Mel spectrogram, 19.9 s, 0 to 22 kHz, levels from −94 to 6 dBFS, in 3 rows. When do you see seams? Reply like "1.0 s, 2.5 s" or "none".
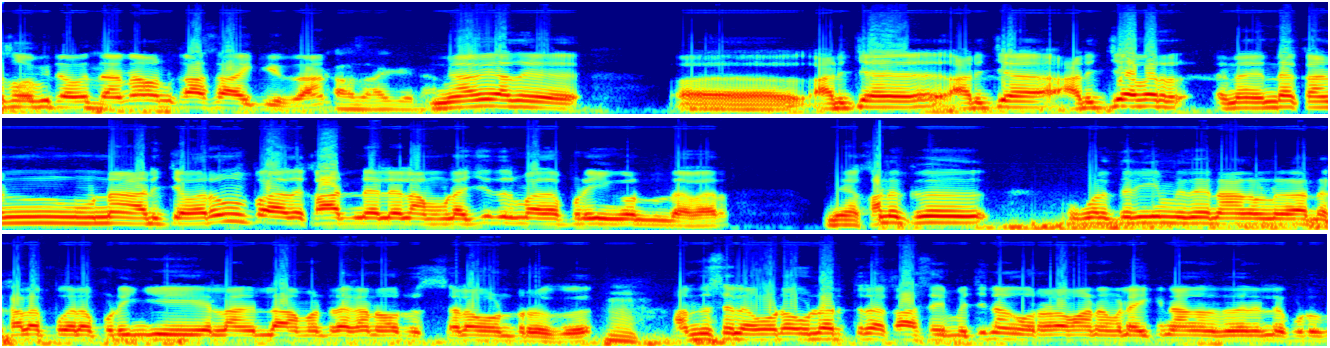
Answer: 11.0 s, 18.3 s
